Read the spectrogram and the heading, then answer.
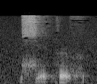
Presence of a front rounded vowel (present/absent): present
